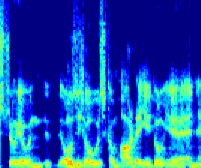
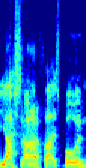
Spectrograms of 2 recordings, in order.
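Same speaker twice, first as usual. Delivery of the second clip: usual speaking voice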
